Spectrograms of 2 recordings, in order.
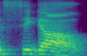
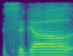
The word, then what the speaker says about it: Segal: actor. George Segal, Siegel. or you can do it like Steven Seagal. It works both ways.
